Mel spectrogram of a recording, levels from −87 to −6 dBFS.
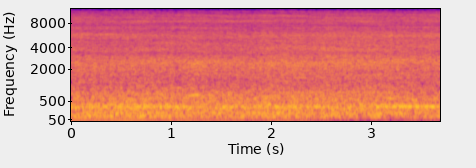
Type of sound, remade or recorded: recorded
